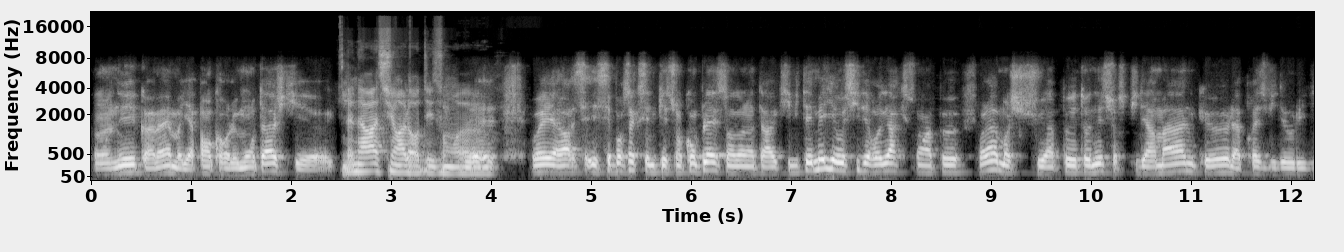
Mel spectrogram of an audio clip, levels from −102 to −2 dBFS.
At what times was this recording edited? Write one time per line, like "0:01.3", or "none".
none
